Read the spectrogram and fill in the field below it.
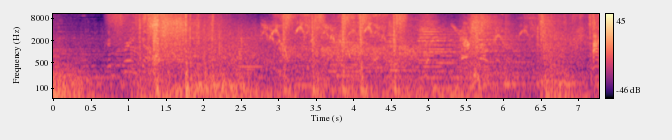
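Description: Confringo blasting spell explosions during combat in the video game Hogwarts Legacy: loud, dense rumbling blasts and crashes that run on continuously, layered with the shouting of spell names.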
